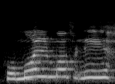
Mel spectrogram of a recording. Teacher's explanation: So di situ hu, saya panjangkan hu ya. Saya tak peduli nun tu. Saya tak masukkan nun langsung. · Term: mad arid disukun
